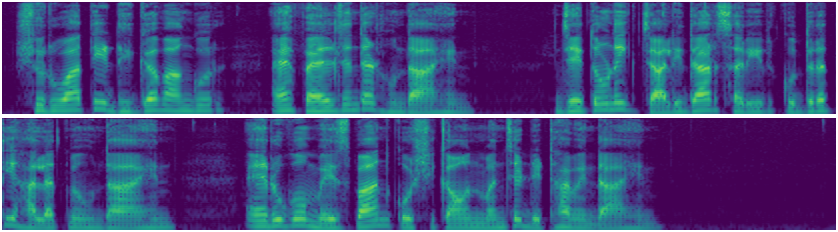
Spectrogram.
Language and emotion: Sindhi, neutral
